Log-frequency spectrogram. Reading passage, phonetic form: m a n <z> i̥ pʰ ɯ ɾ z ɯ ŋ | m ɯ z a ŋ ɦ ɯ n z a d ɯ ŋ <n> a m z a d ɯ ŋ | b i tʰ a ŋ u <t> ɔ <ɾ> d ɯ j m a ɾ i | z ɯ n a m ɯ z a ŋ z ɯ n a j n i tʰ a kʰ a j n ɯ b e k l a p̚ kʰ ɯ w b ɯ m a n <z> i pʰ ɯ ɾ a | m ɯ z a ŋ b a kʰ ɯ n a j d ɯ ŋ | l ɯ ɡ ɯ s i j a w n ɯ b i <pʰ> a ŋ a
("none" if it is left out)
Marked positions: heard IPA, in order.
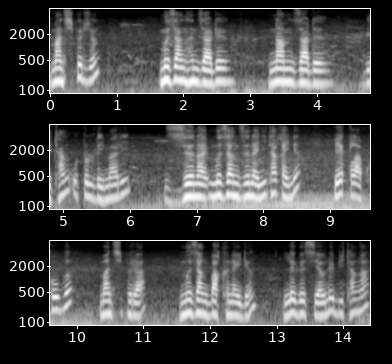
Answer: s, n, t, l, s, tʰ

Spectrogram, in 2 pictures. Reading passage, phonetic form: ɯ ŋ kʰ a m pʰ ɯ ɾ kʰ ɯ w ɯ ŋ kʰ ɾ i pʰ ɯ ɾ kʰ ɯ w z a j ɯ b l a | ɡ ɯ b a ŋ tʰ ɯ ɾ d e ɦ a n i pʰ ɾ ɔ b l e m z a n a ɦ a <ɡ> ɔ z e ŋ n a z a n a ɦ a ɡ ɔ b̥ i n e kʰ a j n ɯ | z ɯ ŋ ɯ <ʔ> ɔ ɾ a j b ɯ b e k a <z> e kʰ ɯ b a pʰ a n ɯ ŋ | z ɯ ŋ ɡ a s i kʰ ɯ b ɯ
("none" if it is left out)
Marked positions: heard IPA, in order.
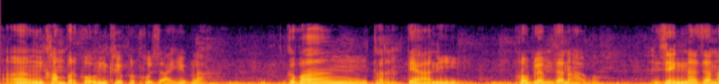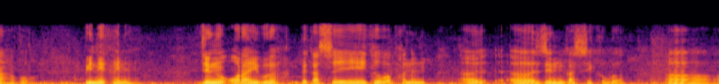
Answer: ɡ, ʔ, s

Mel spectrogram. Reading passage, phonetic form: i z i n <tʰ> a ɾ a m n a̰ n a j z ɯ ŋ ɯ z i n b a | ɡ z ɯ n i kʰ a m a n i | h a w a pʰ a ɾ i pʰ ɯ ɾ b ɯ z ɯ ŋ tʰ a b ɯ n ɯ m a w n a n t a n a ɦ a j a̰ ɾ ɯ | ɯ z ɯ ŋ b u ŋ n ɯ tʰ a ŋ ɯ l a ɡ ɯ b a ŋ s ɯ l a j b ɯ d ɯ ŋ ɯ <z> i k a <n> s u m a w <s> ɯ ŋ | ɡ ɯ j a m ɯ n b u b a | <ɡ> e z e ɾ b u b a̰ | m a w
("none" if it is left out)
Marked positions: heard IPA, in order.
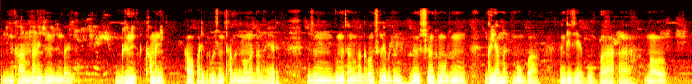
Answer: kʰ, s, ŋ, z, ɡ

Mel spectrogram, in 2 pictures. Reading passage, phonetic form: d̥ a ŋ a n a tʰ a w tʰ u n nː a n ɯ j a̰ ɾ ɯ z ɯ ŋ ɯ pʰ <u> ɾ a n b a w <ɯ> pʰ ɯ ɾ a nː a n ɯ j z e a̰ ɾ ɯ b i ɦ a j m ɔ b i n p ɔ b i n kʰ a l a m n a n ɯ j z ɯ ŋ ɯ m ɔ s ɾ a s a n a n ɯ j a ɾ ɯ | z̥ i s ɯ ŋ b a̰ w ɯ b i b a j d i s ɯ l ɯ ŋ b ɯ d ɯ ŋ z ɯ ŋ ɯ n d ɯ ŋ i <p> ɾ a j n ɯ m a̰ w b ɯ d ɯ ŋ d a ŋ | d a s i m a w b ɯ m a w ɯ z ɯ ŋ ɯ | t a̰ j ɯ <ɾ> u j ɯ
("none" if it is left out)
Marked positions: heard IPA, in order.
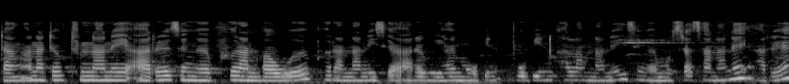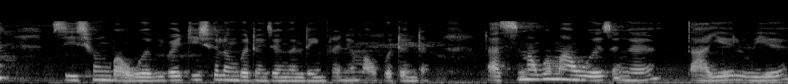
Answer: ɯ, ɯ, pʰ, l

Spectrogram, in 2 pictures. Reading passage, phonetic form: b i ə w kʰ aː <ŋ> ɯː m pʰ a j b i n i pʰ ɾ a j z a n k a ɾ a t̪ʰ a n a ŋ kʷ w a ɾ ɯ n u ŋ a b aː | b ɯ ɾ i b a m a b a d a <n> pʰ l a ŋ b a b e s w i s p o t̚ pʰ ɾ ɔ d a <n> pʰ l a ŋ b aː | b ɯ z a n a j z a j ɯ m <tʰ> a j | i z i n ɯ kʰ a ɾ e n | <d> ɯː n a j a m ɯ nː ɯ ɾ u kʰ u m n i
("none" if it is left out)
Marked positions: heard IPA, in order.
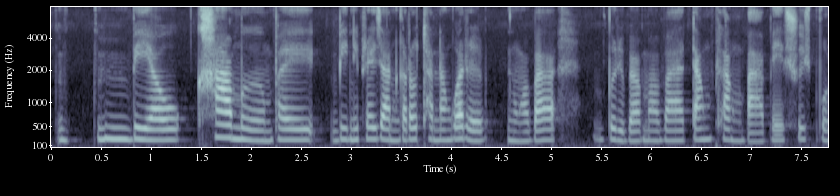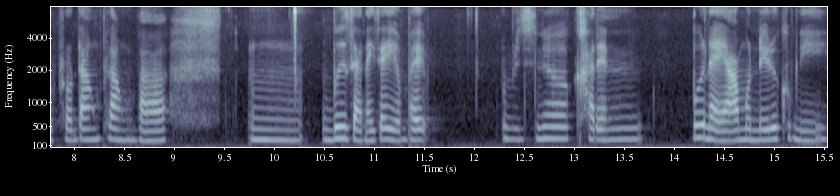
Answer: m, ŋ, ŋ, pʰ, b

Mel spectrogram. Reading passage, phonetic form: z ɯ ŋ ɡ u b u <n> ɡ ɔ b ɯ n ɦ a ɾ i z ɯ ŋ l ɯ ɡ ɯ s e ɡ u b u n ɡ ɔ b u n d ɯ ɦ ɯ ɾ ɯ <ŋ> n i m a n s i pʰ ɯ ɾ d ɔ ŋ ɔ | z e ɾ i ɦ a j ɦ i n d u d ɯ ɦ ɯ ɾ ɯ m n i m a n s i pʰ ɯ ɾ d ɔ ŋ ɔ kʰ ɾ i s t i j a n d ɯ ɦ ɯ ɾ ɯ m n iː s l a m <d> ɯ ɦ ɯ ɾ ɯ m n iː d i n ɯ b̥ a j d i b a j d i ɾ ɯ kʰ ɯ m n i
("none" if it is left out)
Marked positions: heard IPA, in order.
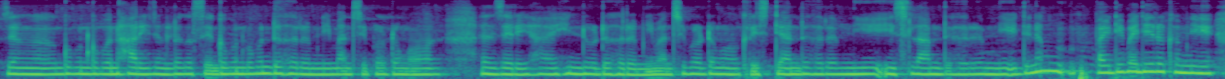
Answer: n, m, d

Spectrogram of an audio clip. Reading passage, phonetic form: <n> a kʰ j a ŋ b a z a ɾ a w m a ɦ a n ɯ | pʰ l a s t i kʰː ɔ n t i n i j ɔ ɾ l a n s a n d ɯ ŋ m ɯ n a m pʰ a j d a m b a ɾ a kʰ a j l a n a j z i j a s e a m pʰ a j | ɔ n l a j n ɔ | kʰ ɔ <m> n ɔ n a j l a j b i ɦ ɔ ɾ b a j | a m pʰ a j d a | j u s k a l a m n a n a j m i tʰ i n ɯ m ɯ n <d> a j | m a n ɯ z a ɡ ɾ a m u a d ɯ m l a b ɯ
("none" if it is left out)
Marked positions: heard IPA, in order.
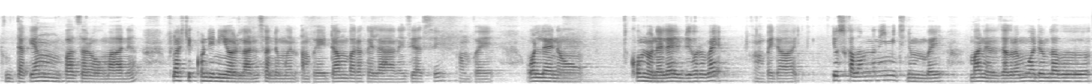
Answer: d, m, b

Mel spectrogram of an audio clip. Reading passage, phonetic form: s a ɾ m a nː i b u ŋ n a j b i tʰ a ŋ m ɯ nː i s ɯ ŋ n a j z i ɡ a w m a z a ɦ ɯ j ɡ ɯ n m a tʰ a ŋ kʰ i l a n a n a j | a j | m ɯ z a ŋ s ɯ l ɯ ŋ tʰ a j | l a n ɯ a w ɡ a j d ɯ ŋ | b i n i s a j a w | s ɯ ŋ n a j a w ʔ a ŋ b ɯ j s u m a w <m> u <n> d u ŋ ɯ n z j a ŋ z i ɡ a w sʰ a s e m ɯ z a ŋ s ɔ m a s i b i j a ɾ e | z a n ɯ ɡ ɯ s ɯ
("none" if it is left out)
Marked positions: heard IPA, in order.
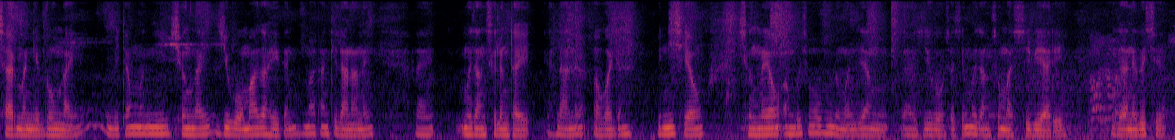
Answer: b, ŋ

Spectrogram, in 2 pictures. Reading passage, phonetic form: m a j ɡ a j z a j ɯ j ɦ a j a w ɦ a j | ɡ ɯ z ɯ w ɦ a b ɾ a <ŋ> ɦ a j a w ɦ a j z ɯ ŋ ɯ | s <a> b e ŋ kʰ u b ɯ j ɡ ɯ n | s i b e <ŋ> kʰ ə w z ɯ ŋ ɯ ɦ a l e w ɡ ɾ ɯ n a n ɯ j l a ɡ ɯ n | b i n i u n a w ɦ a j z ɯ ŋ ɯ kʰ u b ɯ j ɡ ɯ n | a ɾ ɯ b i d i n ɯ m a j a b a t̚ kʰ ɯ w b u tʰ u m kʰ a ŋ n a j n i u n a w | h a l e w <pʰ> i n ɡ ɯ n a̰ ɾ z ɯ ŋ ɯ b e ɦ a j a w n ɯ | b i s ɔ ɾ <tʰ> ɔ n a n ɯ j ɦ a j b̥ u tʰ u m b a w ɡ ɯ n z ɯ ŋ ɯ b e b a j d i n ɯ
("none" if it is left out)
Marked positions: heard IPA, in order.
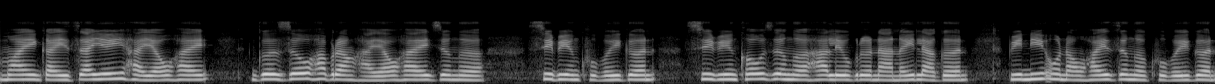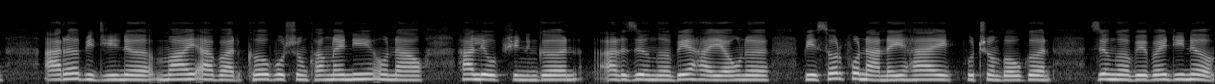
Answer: ŋ, i, ŋ, pʰ, pʰ

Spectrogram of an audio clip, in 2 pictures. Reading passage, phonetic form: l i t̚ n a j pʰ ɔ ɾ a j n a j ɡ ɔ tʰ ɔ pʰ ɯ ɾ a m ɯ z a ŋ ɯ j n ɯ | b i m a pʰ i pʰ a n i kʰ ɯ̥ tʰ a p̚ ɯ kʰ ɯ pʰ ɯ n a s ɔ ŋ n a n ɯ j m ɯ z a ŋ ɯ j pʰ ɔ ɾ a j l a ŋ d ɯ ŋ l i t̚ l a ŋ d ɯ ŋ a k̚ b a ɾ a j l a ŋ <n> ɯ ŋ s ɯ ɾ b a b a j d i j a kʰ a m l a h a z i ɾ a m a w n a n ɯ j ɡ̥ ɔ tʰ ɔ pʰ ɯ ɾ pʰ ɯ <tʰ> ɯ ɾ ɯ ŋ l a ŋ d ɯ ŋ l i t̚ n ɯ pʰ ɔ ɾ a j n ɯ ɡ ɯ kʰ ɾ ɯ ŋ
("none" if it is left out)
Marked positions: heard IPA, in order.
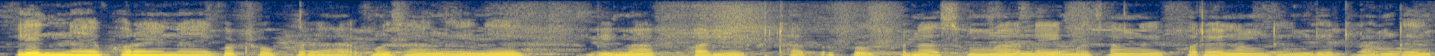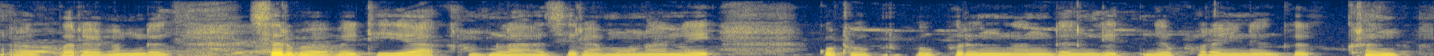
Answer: d, pʰ

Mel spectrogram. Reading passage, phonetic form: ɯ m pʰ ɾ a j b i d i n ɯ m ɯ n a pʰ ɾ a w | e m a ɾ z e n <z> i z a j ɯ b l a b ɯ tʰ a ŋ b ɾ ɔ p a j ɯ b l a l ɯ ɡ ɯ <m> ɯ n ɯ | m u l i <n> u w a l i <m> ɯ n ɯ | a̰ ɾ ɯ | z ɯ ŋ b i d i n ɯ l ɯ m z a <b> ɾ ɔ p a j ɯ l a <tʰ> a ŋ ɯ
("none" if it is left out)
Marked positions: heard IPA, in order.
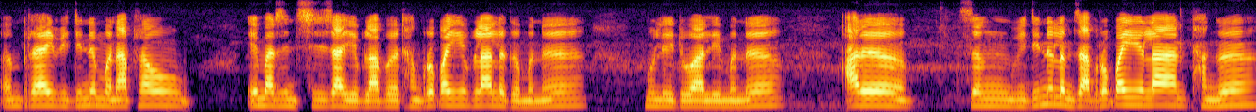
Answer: s, m, d, m, b, tʰ

